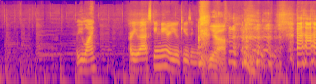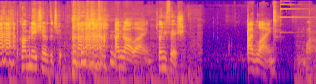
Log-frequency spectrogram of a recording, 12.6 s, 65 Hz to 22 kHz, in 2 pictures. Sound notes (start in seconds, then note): 5.4 crew laughs; 7.7 everyone laughs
